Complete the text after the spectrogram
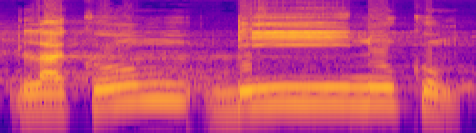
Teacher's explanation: huruf di dipanjangkan dua harakat ya karena di depannya terdapat Ya Sukun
